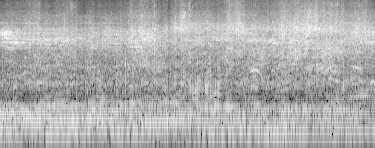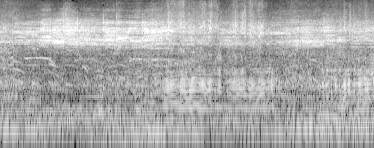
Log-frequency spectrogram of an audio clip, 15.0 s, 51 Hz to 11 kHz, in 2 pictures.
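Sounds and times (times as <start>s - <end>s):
atv engines running: 0.0s - 14.9s
crowd voices: 0.0s - 14.9s.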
